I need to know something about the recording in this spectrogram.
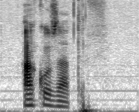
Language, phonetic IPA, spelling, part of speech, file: Polish, [ˌakuˈzatɨf], akuzatyw, noun, Pl-akuzatyw.ogg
